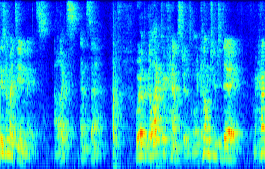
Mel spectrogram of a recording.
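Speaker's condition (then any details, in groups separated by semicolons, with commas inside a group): No condition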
